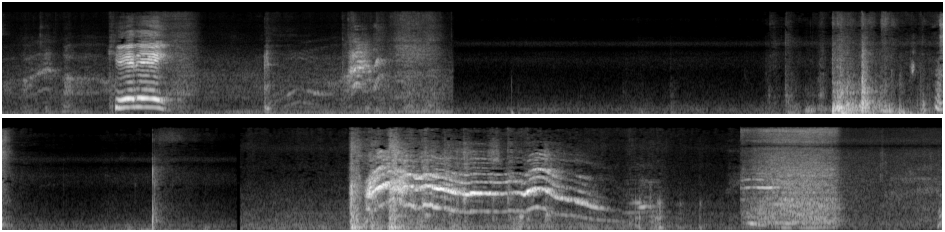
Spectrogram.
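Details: Domestic cat meowing indoors: a loud wavering meow early on, later a long drawn-out rising and falling meow, with scattered short cries, people talking and bursts of noise between them.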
